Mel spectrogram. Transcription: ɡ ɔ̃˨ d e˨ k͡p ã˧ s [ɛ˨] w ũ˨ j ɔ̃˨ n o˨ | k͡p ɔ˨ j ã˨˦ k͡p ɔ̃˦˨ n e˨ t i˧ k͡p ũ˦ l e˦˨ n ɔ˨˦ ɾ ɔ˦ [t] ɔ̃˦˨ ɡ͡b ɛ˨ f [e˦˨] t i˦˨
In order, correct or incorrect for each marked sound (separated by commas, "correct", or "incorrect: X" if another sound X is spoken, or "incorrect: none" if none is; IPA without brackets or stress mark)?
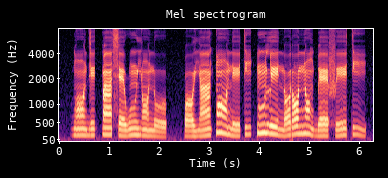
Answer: correct, incorrect: n, incorrect: e˨˦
